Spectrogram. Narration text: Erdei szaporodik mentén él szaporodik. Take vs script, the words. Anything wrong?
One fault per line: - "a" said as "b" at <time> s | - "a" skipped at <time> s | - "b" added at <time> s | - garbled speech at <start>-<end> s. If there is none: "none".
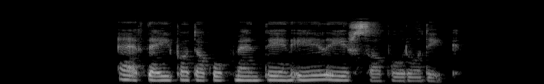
- "szaporodik" said as "patakok" at 1.7 s
- "és" added at 3.3 s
